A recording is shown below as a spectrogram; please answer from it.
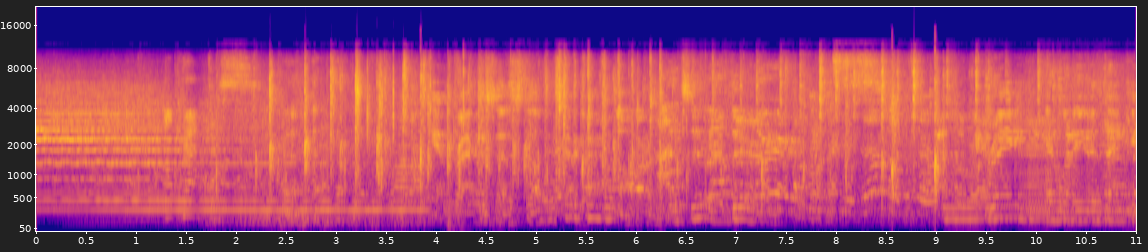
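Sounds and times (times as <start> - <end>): people talking: 1.3 - 11.0.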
